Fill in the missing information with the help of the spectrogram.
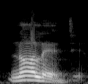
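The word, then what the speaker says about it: knowledge: তারপরে রয়েছে নলেজ, নলেজ, নলেজ।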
